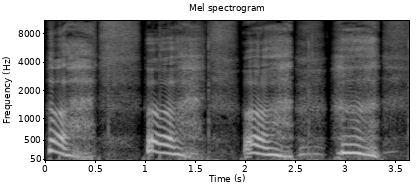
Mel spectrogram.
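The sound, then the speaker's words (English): Four breathy voiced gasps in quick succession, fairly loud, each sharp intake sliding into a falling moan-like tone, spaced almost rhythmically with brief pauses between. “Gasping already.”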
